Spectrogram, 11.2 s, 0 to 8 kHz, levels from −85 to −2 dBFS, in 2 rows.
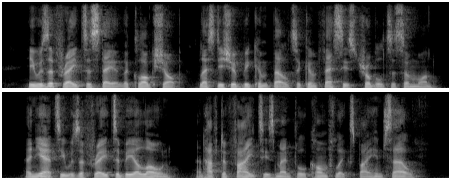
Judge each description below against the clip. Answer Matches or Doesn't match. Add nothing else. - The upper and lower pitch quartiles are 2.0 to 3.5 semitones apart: Doesn't match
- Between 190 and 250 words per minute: Matches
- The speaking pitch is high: Doesn't match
